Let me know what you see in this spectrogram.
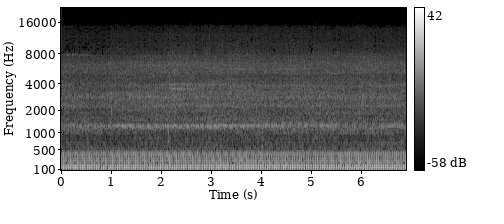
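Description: Motorcycle engine running at a steady speed, its even firing beat loud and unchanging.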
